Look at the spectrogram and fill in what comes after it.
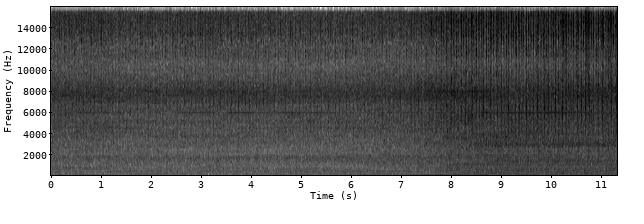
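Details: Holden VZ Commodore petrol V6 at 137,000 km, which drives fantastically, idles with a steady light ticking about two per second that gets louder partway through. Others suggest the evap solenoid; the owner is unsure whether it is the lifters.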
